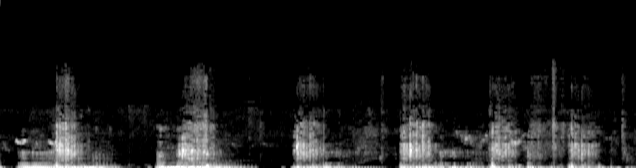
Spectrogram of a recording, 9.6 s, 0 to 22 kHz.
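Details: Male lions feasting on a kill with a pride in the wild, Sabi Sands, 31 March 2024; deep rumbling growls in four long bursts of about two seconds each, separated by short pauses.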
